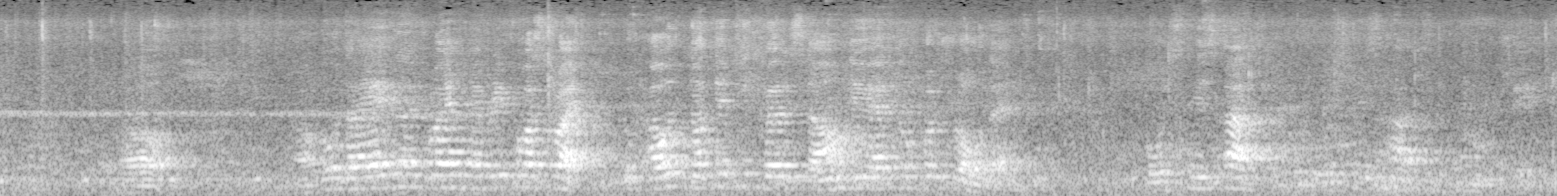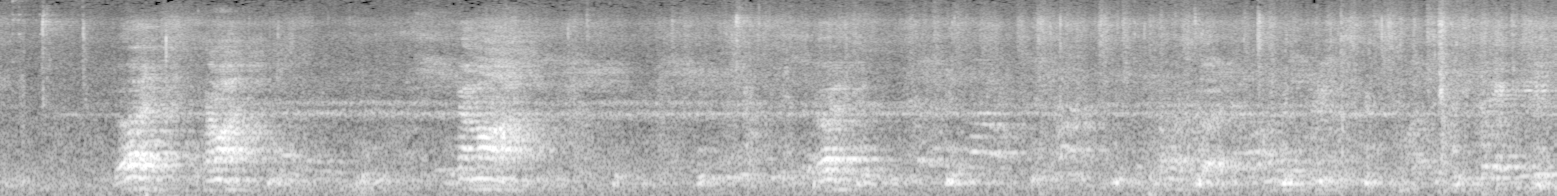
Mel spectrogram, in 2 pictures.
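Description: A man calls out instructions loudly, echoing in a large hall.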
